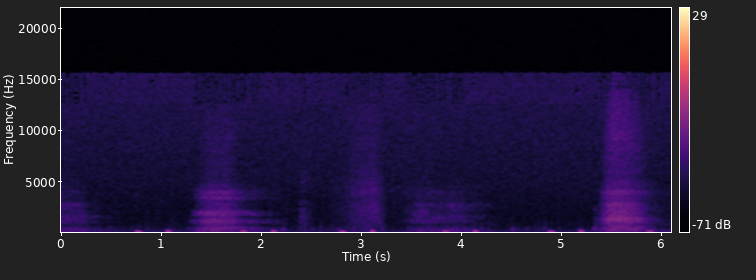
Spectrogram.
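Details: A woman's heartbeat recorded in bed for a sleep roleplay with rain in the background. Soft paired thumps at about 70 a minute under breathing and a steady rain-like hiss; a normal heartbeat.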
